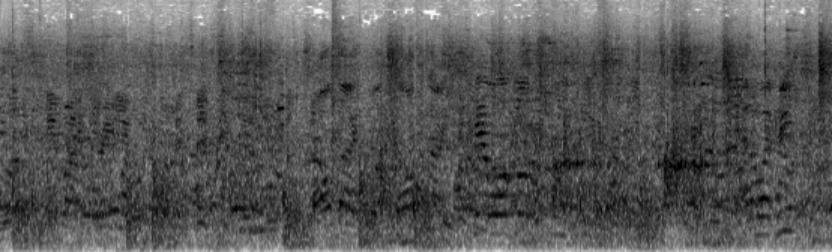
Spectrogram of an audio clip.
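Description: Busy bowling alley: many people talking over one another, with scattered knocks and clatter from balls and pins.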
